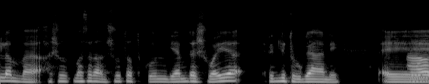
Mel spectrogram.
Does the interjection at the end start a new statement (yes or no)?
yes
